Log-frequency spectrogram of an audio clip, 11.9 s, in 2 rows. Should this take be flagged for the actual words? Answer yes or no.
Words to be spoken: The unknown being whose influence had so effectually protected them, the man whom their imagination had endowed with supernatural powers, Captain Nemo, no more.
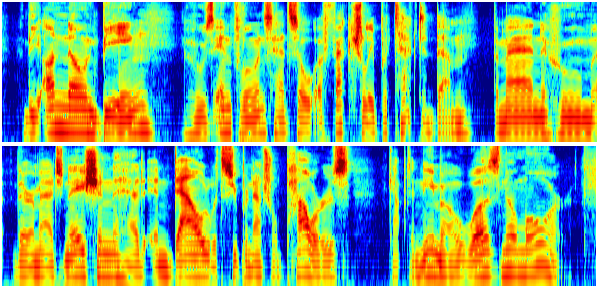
yes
